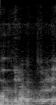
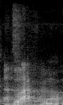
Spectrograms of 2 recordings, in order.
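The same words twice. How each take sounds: First: Whispered coaxing, no voice at all. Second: Soft coaxing. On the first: Mother whispering to her sulking child to calm him. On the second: Mother soothing her sulking child, soft and hushed. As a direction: coax softly, barely above a murmur. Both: Real, not acted.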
